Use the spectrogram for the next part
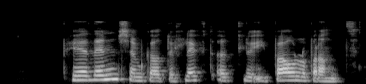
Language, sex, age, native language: Icelandic, female, 40-49, Faroese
